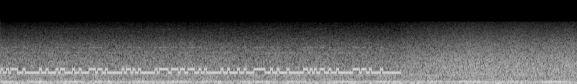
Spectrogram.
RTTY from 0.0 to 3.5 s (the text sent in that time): … DE N5RP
